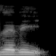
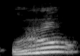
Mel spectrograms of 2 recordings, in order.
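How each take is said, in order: First: The r is followed by an i sound. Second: The r is followed by a u sound. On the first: The speaker calls it wrong. "In Hindi, it is pronounced as ri. ... It is wrong" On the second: The speaker calls it right. "So it is ru"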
